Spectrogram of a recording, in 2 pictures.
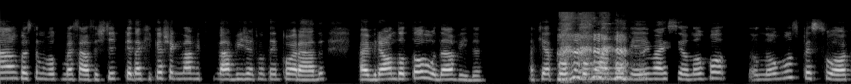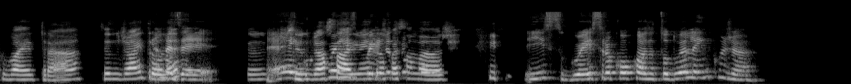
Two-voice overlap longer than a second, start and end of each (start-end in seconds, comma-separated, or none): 11.4-12.9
